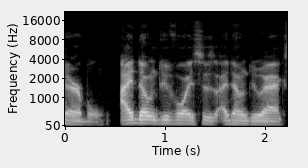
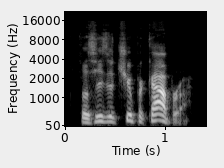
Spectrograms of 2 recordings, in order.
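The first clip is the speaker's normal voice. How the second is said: plain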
